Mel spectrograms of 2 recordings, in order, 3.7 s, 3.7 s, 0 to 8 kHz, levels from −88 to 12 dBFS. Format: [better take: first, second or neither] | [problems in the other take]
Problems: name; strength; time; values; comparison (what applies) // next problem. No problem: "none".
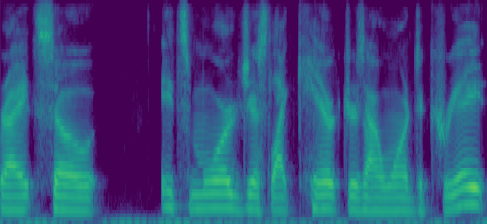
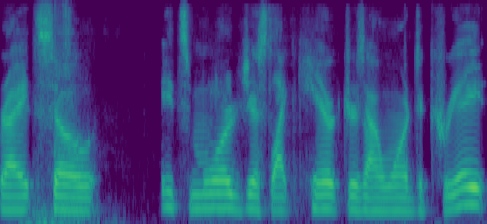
first | noise reduction (neural mask model DeepFilterNet 3)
